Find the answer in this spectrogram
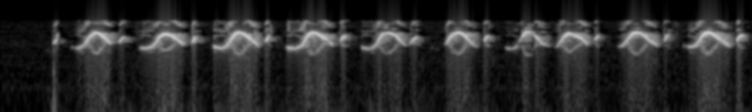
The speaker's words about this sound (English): That is the sound of a whippoorwill, and that's another bird that apparently is disappearing as well.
